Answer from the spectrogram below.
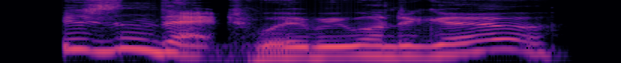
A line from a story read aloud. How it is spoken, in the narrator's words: Sir Hyle called out from behind them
